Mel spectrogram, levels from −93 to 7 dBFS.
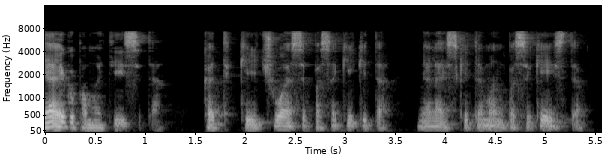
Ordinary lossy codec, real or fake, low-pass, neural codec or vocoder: MP3, 96 kbps; real; 7.2 kHz; none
